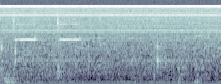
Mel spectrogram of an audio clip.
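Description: Near silence: a faint steady low hum, with two very short, faint high beeps within the first second.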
